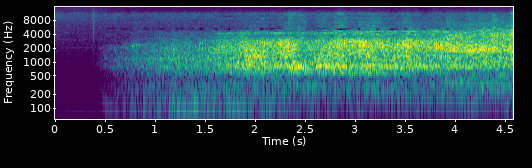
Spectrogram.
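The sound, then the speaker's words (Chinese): Jet engine roar from a Chinese J-8 high-altitude fighter jet rises from near silence into a loud, broad rushing drone, then holds steady and unbroken to the end. “顾颂芬让歼八鹰击长空”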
